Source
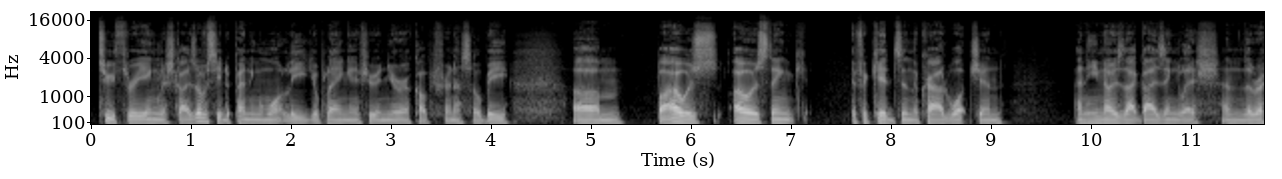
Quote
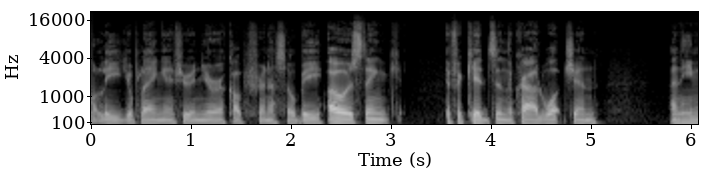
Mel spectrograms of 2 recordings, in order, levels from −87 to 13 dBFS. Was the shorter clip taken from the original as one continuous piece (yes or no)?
no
